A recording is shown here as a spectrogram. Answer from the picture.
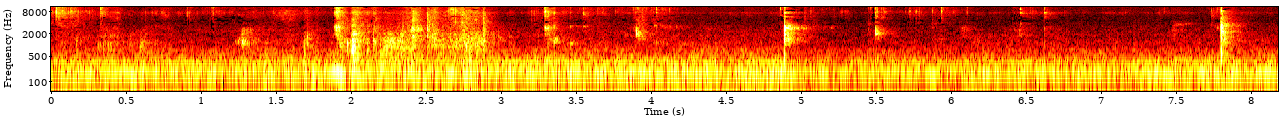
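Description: Scattered short clicks and crinkles as fried food is picked out of a paper-lined basket and handled, with a dense run of them about two seconds in and a sharp click near the five-second mark, over a steady low hum.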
